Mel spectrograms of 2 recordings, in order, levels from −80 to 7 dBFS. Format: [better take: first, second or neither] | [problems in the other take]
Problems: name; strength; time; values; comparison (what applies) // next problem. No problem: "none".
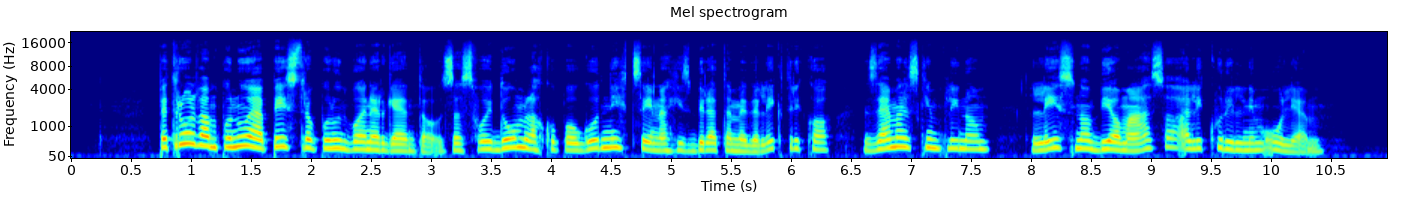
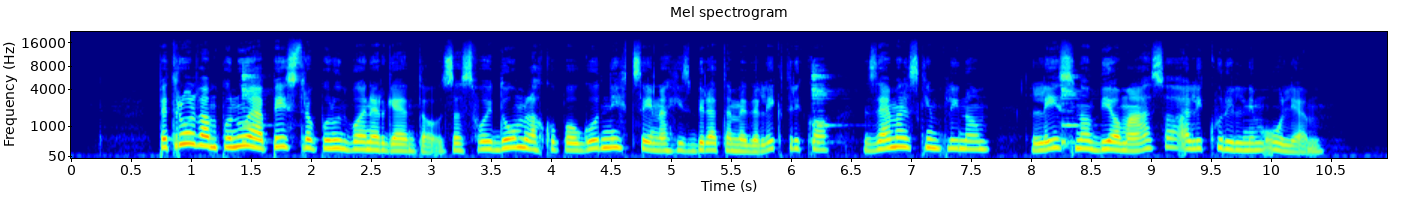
first | background sound (Cowbell); 19 dB below the speech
